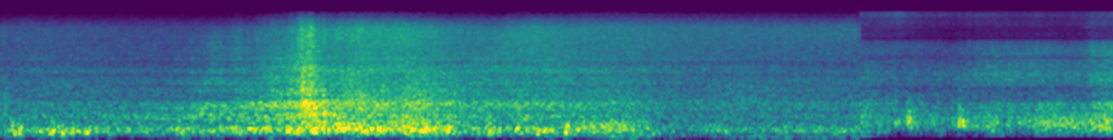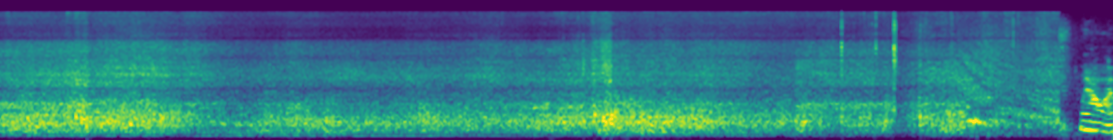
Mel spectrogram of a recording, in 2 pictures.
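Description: Sea waves breaking and washing up a pebble beach, the surf swelling and falling back in long surges every several seconds.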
